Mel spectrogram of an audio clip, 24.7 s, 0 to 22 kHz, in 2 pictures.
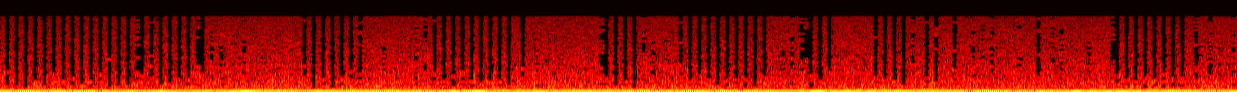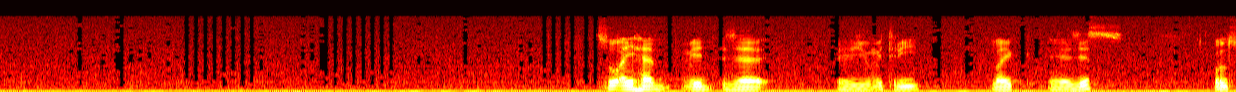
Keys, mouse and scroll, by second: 0.9 z, 1.2 z, 1.4-9.7 middle drag, 9.7 click, 10.3 right click, 11.2 z, 11.3-14.5 middle drag, 12.2 z, 14.5 click, 15.4-16.9 middle drag, 16.9 ctrl+alt+shift+c, 18.7-20.5 drag, 21.7-22.9 middle drag, 22.9 KP_1.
